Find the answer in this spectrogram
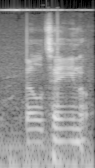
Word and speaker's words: Beltane: Speaking of the summertime, happy Beltane, like in between spring and summer. I probably butchered the pronunciation. I don't really know Gaelic or. You got it. It's good, Beltane?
